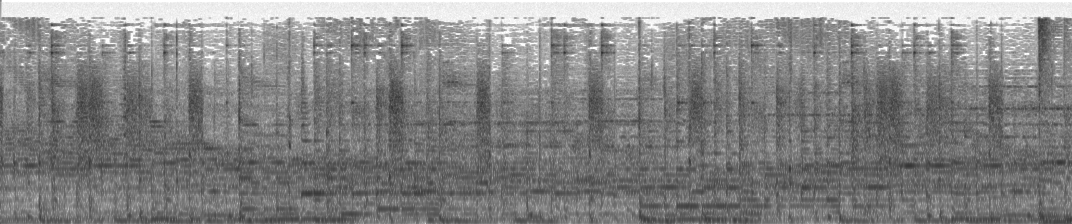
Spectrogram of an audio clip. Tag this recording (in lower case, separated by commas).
soundtrack music, music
